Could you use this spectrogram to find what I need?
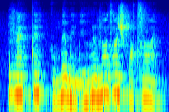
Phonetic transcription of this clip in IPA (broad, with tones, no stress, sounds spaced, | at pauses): v æ̃˧˩ tː ɛ̃˧˩ kː ʊ˩ m ɛ˧˩ w ẽ˩ w e˩ lː ə̃˧˩ v ẽ˥˨ zˤ æ̃˥˨ ʒ f o˩˧ tˤ zˤ ɛ̃˧˩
